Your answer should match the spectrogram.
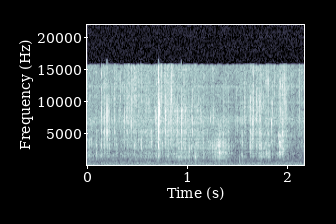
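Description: Faint crunching and chewing as a bite is taken from a crispy deep-fried chicken sandwich on a grilled bun, over a low steady hum.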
